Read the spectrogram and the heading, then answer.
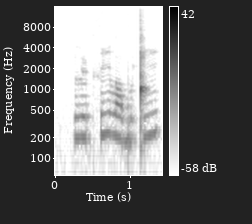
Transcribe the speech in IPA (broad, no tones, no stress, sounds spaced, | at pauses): l y p θ i l ɔ b u ǃ i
